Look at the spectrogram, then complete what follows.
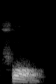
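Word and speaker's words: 佛: So that's we pronounce Buzi or Fo in Chinese.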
